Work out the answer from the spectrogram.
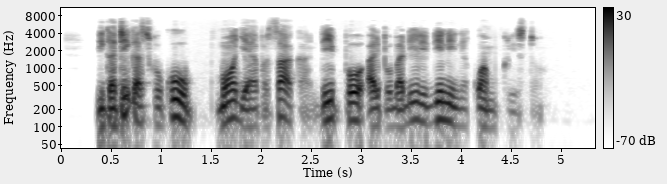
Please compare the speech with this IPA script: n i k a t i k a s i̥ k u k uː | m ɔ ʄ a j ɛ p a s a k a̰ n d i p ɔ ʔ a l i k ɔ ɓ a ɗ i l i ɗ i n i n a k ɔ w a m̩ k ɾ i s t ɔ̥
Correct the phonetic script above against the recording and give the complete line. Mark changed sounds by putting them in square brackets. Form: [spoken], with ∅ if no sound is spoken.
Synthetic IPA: n i k a t i k a s i̥ k u k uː | m ɔ ʄ a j [a] p a s a k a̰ n d i p ɔ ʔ a l i [p] ɔ ɓ a ɗ i l i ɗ i n i n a k [u] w a m̩ k ɾ i s t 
